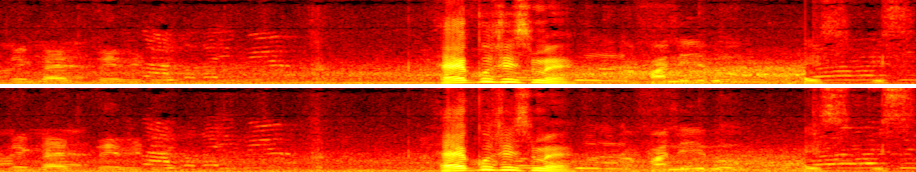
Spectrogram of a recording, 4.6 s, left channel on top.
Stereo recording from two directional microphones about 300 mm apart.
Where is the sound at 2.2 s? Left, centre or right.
Centre.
